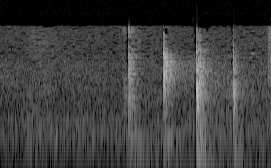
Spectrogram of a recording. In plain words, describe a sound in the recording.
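A cue strikes a snooker ball with a sharp tap.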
